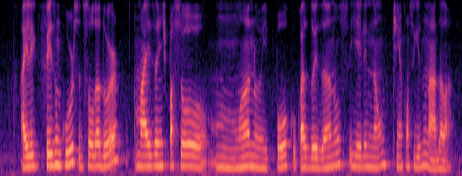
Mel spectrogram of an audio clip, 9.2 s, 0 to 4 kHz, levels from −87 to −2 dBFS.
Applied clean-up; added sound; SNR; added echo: none; none; none; none.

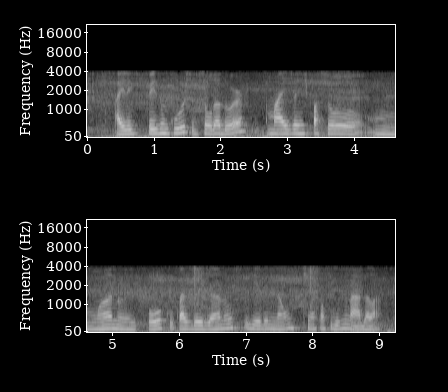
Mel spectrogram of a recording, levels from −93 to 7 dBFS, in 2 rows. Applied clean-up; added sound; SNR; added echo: none; Crushing + Motorcycle; 15 dB; none.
